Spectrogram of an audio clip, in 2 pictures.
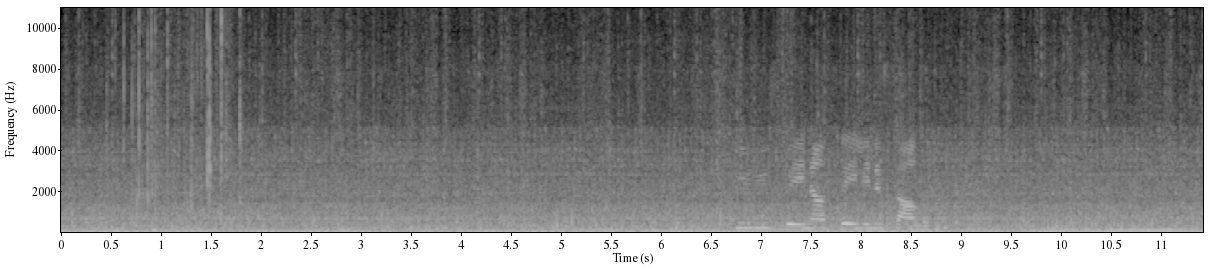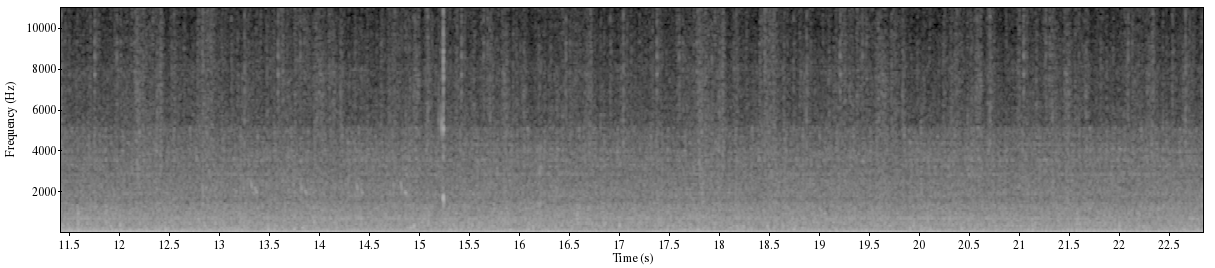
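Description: Potatoes rattle along a conveyor into a trailer.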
